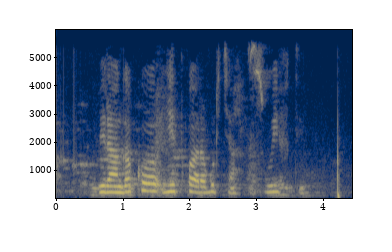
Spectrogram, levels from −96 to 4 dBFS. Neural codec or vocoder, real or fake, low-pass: none; real; 5.4 kHz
